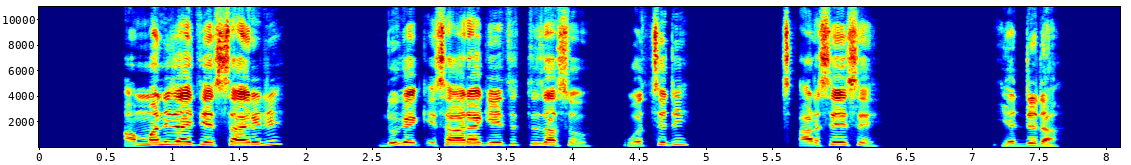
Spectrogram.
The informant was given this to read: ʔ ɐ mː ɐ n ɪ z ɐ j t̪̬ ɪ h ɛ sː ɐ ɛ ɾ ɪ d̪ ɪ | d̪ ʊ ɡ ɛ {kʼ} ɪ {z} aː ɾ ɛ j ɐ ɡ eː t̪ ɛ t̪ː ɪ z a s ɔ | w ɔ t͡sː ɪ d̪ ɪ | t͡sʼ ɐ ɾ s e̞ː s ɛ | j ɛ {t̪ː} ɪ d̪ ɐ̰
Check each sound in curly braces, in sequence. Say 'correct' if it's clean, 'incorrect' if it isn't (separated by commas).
correct, incorrect, incorrect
